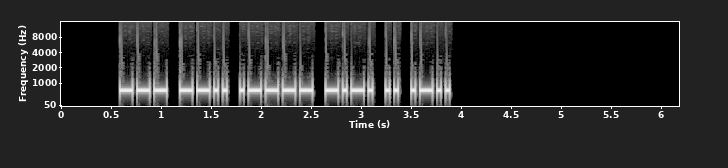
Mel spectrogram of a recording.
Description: Morse code, heard as a keyed tone, about 28 wpm, 700 Hz. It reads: OZ1CIL
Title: DXCC-100 Call Signs - 6 Characters - Repeated 2x - 28wpm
